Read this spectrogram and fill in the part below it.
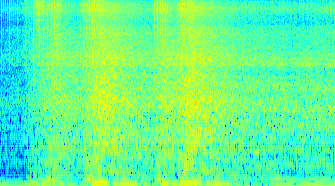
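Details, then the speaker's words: Old Italian sports car that previously stumbled at idle and stalled, started after maintenance: catches quickly, two clean throttle blips, settles to slightly high warm-up idle; normal start and revving. "look at that she actually starts up and it runs"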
